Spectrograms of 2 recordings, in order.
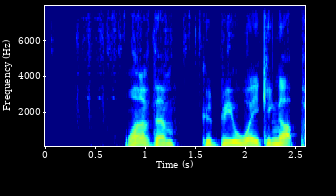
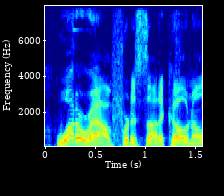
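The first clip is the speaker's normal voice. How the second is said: louder hype call; excited shout; 6 semitones higher, 7 dB louder than usual. Real, not acted. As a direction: bellow the round win. Hype call after round.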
